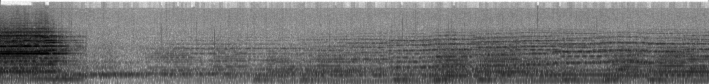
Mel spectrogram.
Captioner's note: muffled wind howls; suspenseful orchestral music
